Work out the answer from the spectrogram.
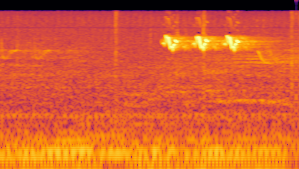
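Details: Ashy prinia (Ashy wren-warbler) singing: three short, high, buzzy notes evenly spaced about a third of a second apart, over a steady low rumble of traffic.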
